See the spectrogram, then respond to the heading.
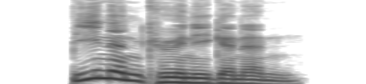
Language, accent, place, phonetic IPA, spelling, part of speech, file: German, Germany, Berlin, [ˈbiːnənˌkøːnɪɡɪnən], Bienenköniginnen, noun, De-Bienenköniginnen.ogg
- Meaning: plural of Bienenkönigin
